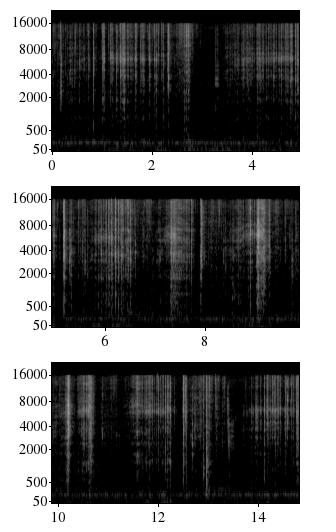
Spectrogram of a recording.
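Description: A solid, dry white bar of soap held in the hand is scraped into flakes with a utility knife blade. The result is a steady run of soft, bright, dry scratching and crisp little shaving sounds. Sharper scrapes and clicks stand out now and then, over a faint low hum.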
